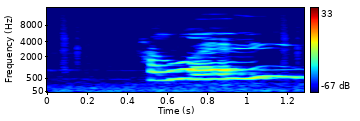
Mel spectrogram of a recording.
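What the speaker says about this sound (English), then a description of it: "Oh, I hear more cats." A single drawn-out cat meow rises and falls over about three-quarters of a second in the horror game Tsugunohi, clear but moderately quiet against a near-silent background.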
